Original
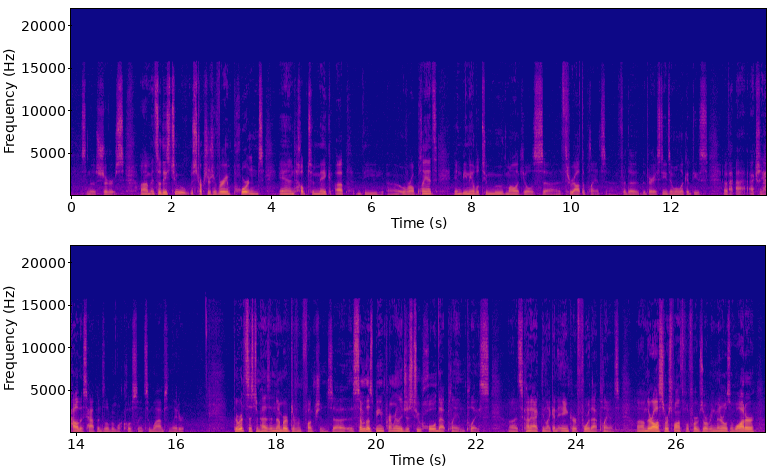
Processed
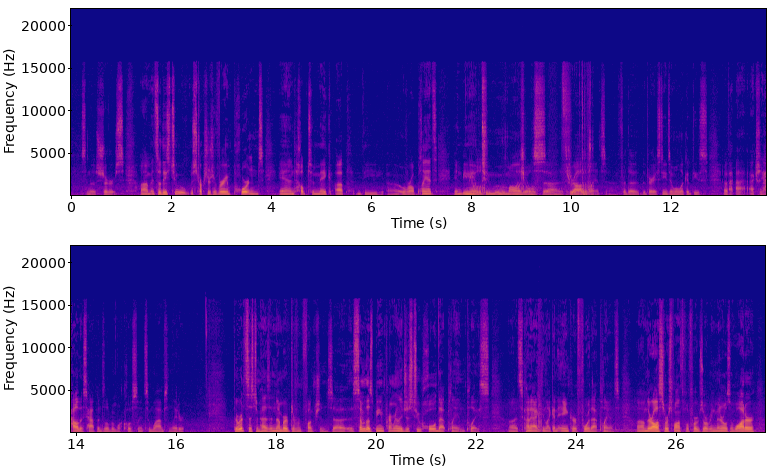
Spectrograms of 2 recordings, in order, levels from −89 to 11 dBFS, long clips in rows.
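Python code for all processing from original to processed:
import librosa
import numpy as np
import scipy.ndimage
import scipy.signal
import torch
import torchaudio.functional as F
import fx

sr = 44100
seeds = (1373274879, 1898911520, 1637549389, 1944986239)

y = fx.chain(x, sr, fx.doubler(ms=48.0, db=-4.0),
    fx.sustainer(db_per_s=31.0), at=(7.82, 10.45))
y = fx.chain(y, sr, fx.highpass(hz=140.0, slope=12),
    fx.sustainer(db_per_s=130.0), at=(23.02, 23.47))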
